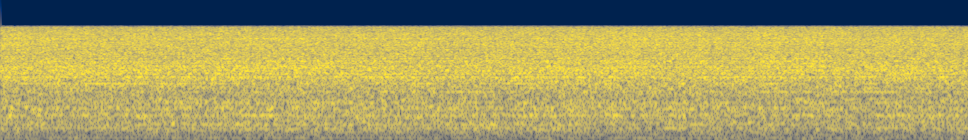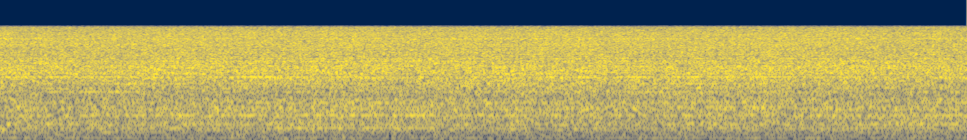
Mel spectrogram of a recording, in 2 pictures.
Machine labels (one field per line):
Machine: fan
